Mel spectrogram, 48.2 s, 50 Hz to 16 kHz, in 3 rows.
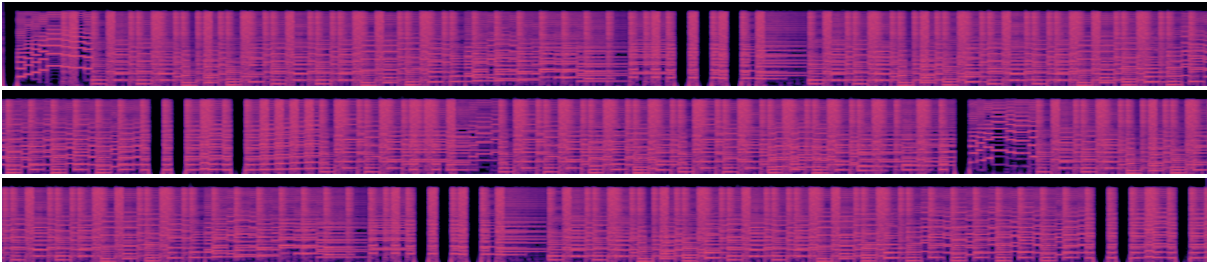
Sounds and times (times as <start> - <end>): Video game music: 0.0 - 48.2.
